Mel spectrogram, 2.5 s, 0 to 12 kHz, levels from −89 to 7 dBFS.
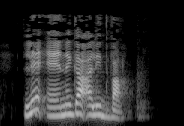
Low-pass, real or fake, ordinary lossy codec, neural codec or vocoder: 9.9 kHz; real; MP3, 32 kbps; none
